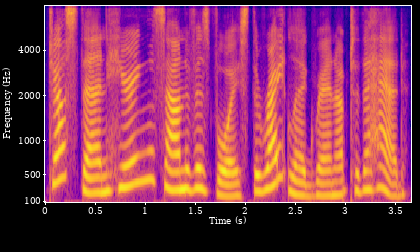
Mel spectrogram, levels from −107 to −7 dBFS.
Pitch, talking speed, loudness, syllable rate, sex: 265 Hz, 260 wpm, -16 LUFS, 5.2 syllables/s, female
